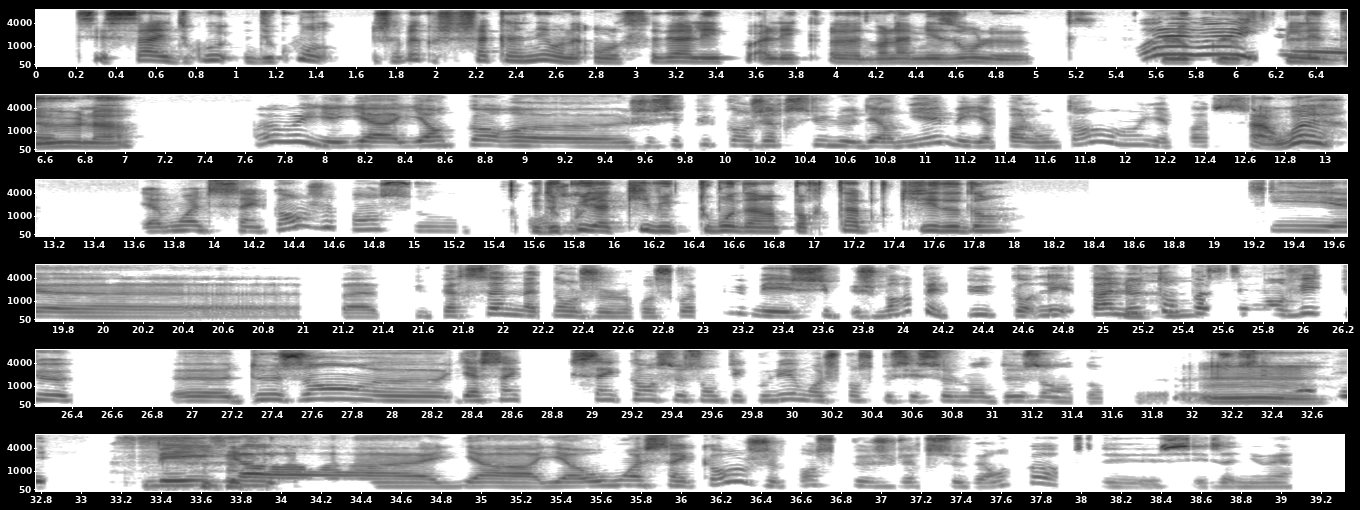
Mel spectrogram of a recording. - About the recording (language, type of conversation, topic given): French, unstructured, Quelle invention scientifique a changé le monde selon toi ?
- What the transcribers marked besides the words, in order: anticipating: "Ouais, ouais"; distorted speech; unintelligible speech; surprised: "Ah ouais ?"; static; tapping; drawn out: "heu"; laugh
